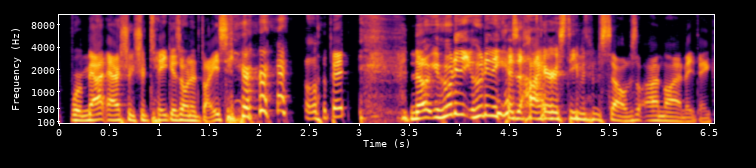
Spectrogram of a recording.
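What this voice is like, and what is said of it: Usual voice. Nothing is said of it.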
